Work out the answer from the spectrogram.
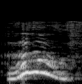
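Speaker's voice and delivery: high, loud huff; scoffing ghost. Acted. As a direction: huff in disdain.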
